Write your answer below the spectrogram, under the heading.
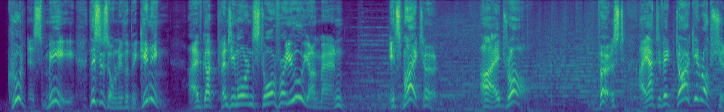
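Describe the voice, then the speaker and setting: Doing a put-on character voice pitched extremely high, a man talks at a moderate pace with long, frequent pauses while clear music plays in the background. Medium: dub.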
